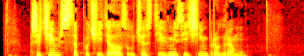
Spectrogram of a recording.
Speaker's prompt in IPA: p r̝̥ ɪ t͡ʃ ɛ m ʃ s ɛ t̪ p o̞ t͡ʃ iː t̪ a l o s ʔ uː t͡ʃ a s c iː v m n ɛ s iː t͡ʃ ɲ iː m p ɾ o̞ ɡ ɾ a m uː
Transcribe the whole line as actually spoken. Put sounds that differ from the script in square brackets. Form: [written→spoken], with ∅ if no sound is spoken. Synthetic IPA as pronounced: p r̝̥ ɪ t͡ʃ ɛ m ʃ s ɛ [t̪→∅] p o̞ t͡ʃ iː t̪ a l o s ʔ uː t͡ʃ a s c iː v m [n→ɲ] ɛ s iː t͡ʃ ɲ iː m p ɾ o̞ ɡ ɾ a m [uː→u]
